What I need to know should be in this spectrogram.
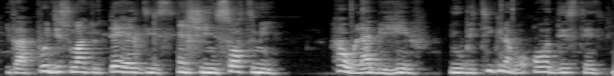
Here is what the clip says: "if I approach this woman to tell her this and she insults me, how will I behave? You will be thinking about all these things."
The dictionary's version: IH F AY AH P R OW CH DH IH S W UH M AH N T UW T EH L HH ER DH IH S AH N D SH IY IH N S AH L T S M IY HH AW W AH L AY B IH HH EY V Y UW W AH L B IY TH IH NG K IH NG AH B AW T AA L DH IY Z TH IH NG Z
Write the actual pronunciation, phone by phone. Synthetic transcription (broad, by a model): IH F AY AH P UW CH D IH S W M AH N T UW T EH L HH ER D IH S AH N SH IY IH N S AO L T M IY HH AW W AH L AY B IH HH EY V Y UW W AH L B IY T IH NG K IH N AH B AW T AA L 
